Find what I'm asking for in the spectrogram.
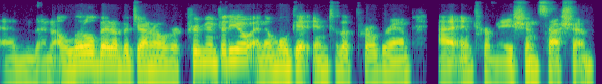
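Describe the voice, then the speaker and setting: A man's voice: medium pitch, dry recording. Upbeat man hosting a webinar. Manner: friendly, filler-heavy, upbeat. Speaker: webinar host, college recruitment manager. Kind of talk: casual webinar introduction.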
